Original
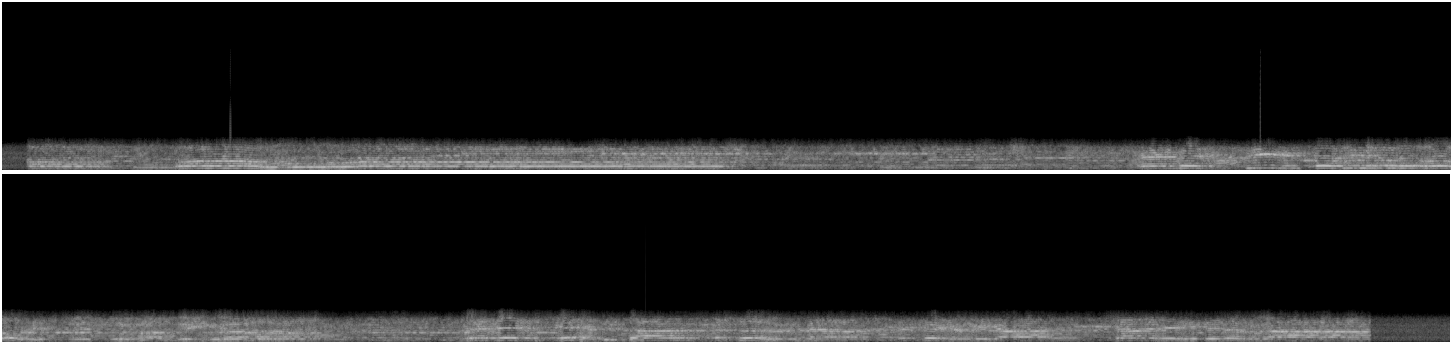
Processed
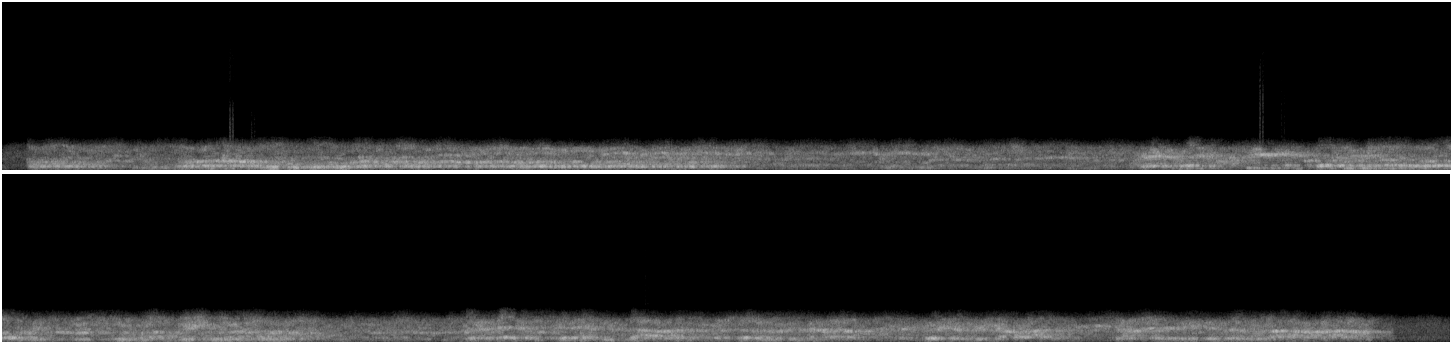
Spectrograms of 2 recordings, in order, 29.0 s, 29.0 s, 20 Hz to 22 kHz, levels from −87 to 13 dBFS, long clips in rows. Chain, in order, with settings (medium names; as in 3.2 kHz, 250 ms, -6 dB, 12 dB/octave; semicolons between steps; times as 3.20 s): wow and flutter 71 cents; chorus voices 4, 0.69 Hz, delay 28 ms, depth 3.3 ms; echo from a far wall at 37 m, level -10 dB; whisper effect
